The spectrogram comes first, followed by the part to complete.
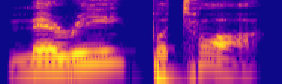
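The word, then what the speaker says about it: Merneptah: The name of the pharaoh is in Medonetra pronounced Marie Patar which means the beloved of Patar.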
